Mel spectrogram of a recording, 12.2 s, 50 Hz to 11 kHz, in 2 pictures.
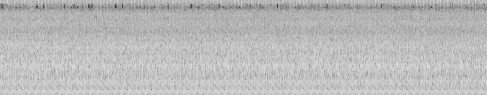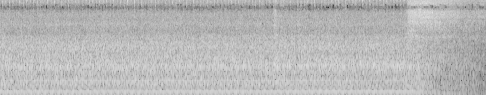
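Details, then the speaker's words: Toro Recycler with Kohler XT675 engine, previously starting then stalling after 5 seconds: after carburetor clean and main jet cleared, starts first pull with a steady even single-cylinder drone until shut off; healthy. "Perfect. First pull. That's all it was. Needed a carburetor clean."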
